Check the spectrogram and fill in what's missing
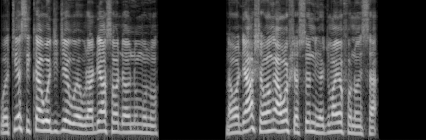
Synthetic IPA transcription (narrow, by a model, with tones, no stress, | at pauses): wɔ˨æ˨tʰi˦æ˦si˨kʰaː˦˨wɔ˦d͡ʑi˦d͡ʑe˦˨wɔ˨æ˨wu˨ɾa˨dɪ˦a˦sɔ˦dã˦nũ˦mːũ˦nʊ̃˦ | nã˨wɔ˨dɪ˨˦a˦ɕᶣɛ˨wɔ̃˦ŋã˨wɔ˦ɕᶣɛ˨sʊ˦nɪ̃˨æ˨d͡ʑᶣʊ˦mã˦jɛ˦fʊ˨nʊ̃˦n̩˦sa˦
